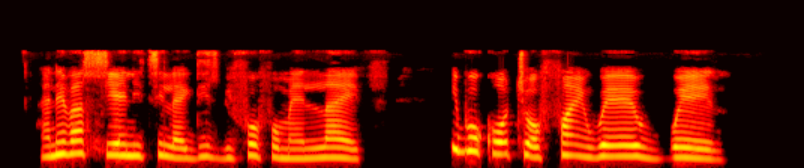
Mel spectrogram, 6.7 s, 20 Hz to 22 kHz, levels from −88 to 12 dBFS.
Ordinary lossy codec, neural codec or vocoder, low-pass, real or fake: MP3, 64 kbps; none; 7.2 kHz; real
